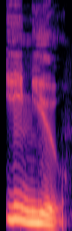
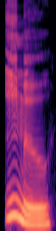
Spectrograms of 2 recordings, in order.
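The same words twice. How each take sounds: First: The word ends with a 'myoo' sound. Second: The word ends with a plain 'moo' sound. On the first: The speaker calls it right. "but emu. ... Mew" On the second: The speaker calls it wrong. "Contrary to what our American friends think, E M U is not pronounced emu"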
